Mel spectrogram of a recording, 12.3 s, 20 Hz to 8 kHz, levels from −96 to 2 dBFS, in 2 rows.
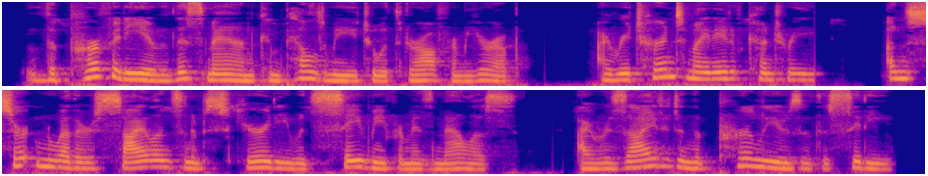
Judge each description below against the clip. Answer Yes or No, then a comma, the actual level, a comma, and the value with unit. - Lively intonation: No, average, 4.1 semitones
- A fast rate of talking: No, average, 175 wpm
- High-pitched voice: No, medium, 165 Hz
